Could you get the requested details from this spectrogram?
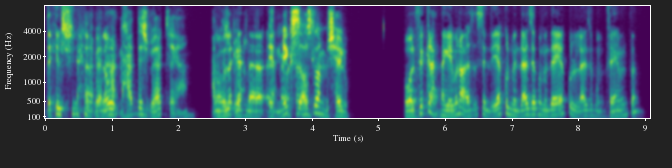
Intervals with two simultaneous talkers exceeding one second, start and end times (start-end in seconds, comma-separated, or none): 2.5-4.0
